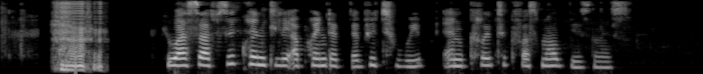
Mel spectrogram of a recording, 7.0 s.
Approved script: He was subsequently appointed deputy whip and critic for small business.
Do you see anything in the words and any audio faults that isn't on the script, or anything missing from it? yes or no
yes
